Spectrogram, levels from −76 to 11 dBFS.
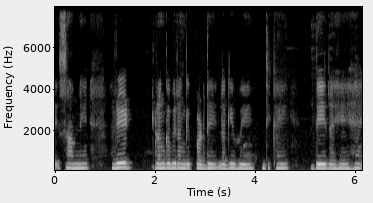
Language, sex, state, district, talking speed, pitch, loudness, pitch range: Hindi, female, Karnataka, Bangalore, 105 wpm, 200 Hz, -16 LUFS, 195-205 Hz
